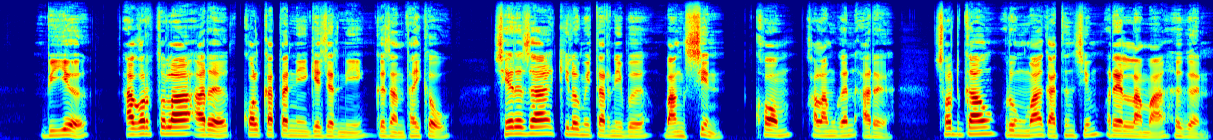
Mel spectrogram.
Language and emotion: Bodo, neutral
